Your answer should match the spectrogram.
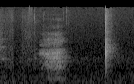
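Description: A soft rustle, then a single sharp snap about one and a half seconds in: a petal being plucked off a tulip.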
